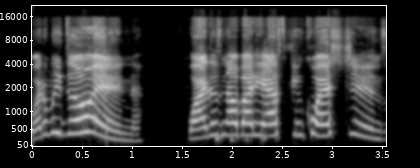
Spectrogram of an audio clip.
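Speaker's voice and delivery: very loud, high-pitched scream. Retelling a reaction to a TV show: retelling screaming at the screen. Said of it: "screaming at the screen".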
